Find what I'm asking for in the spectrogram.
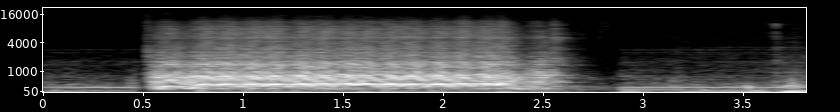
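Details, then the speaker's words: Starter churns steadily at about three turns a second for two seconds and never fires; there is power to the coil, but it is unclear whether the distributor gets any. The coil is suspected dead (previously bypassed), not confirmed. "Do it again. No power to it. Have we got a spare coil?"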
